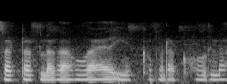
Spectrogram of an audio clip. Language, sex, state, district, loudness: Hindi, female, Jharkhand, Garhwa, -18 LUFS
